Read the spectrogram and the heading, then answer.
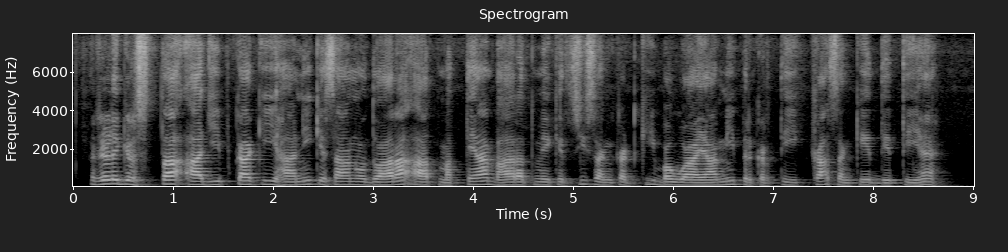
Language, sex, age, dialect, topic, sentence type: Hindi, male, 41-45, Awadhi Bundeli, agriculture, statement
